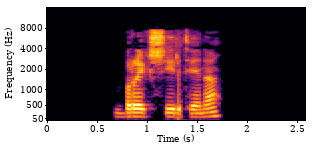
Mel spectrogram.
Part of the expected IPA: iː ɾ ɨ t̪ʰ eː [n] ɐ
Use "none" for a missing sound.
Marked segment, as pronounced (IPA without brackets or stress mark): n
